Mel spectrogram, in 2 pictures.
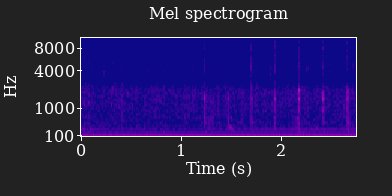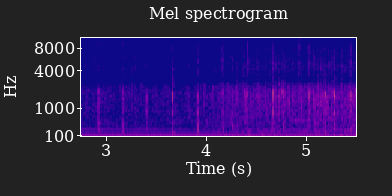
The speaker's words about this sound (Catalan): Un aplaudiment ben fort, sisplau.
